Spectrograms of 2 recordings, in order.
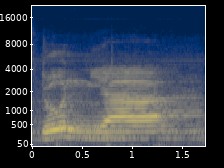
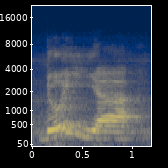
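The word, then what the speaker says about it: دنيا: Kinwanun, sinwanun, dunya, bunyanun. Tidak boleh kiwanun, siwanun, doya.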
